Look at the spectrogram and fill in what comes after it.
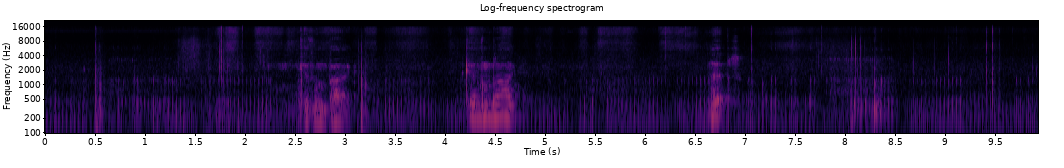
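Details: Indoor rescue cat, a male, purring as it eats its owner's shorts; continuous low purr underneath, with a man talking to it in short bursts and some rustling.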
